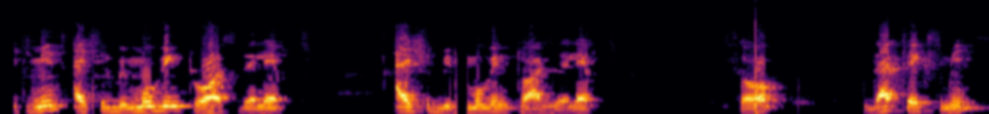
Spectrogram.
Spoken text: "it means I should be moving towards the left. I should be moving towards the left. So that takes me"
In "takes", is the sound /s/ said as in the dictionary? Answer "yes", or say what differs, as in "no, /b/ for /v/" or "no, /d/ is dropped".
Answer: yes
